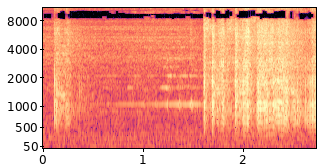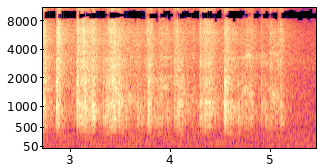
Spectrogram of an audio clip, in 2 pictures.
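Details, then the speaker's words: MacBook Pro A1425 blown speaker before replacement: thin, harsh playback with no bass breaking into crackly distorted bursts, speech unintelligible. "Gördüğünüz gibi hoparlörden cızırtılı ses geliyor. Hiçbir şey anlaşılmıyor."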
